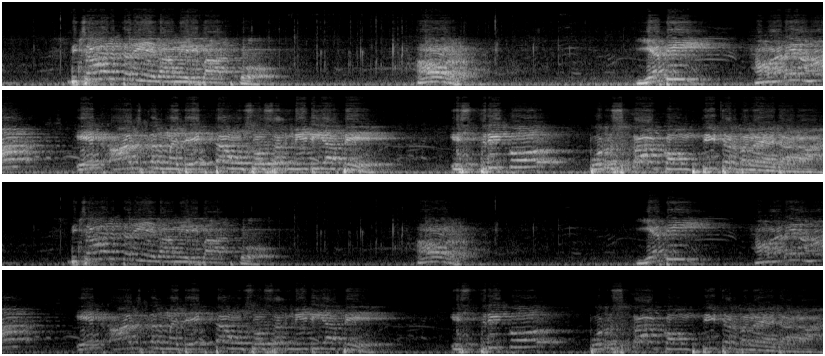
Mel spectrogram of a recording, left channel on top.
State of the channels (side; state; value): right; quieter; 10.5 dB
